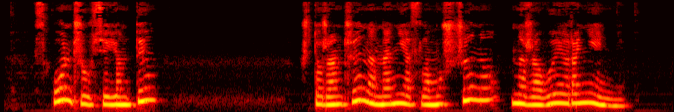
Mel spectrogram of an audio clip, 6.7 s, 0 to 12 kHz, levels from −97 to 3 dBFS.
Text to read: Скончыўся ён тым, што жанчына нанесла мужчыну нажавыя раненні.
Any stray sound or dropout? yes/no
no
